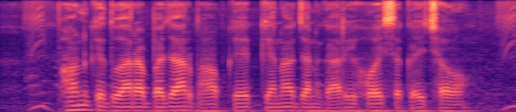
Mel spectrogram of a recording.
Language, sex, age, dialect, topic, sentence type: Maithili, male, 18-24, Angika, agriculture, question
